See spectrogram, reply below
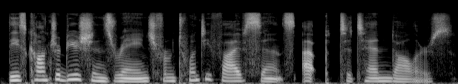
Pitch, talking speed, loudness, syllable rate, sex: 165 Hz, 145 wpm, -19 LUFS, 4.3 syllables/s, female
